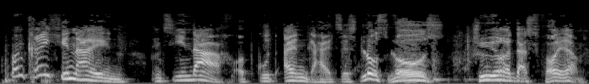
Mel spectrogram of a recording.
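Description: A wicked old witch in a radio play, cackling and sneering as she bosses children around. Her voice leaps wildly up and down and drags along slowly. She gloats over the fate she plans for them. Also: medium pitch, wildly swooping pitch, creaky, fairly bright tone, exaggerated voice. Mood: bossy. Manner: cackling, sneering, barking orders.

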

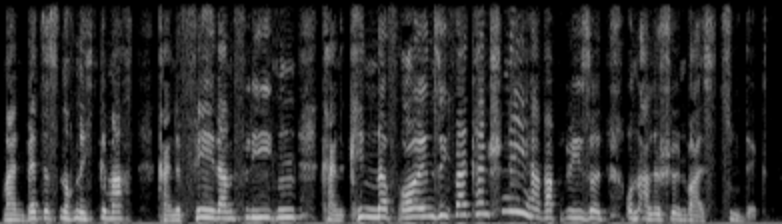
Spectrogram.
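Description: A woman's voice: on the high side, sing-song, measured pace, hardly any pauses, fairly bright tone, no echo. A woman playing a stern but fair old woman of the fairy tale in a children's radio play. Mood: scolding.

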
